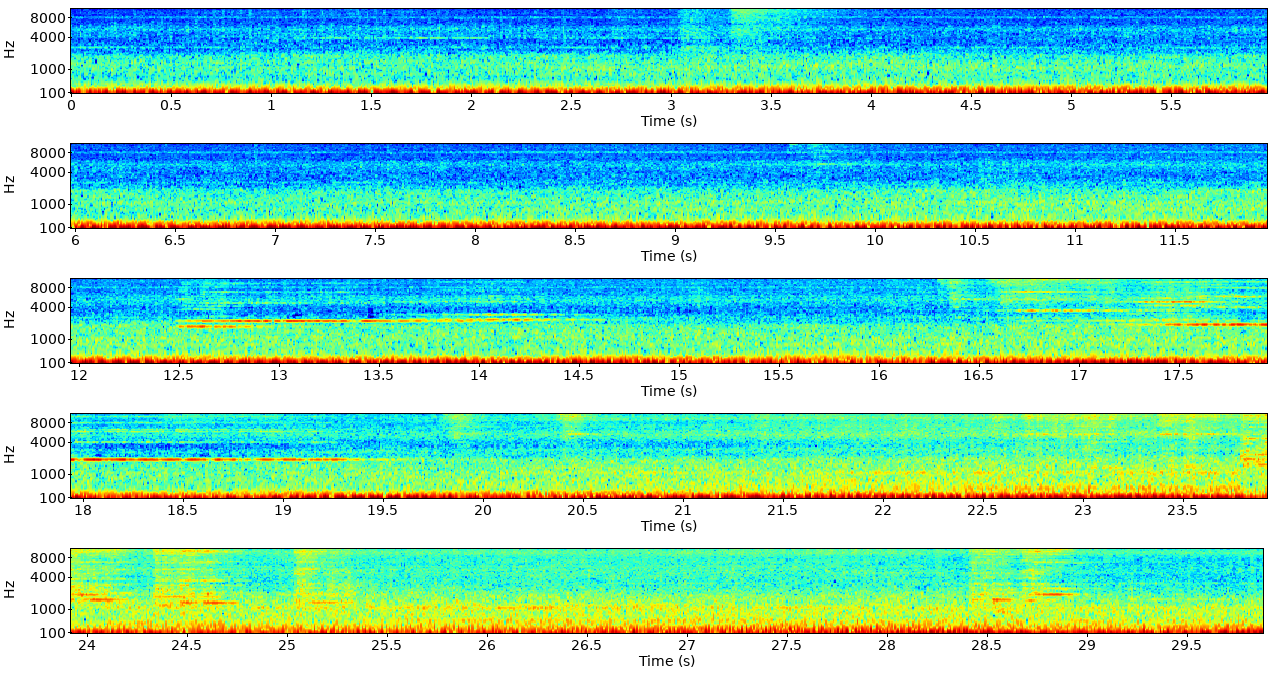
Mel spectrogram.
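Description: CSX freight train's diesel locomotives running steadily as the train approaches and passes close by, with a deep engine drone. A high wheel squeal comes briefly twice around the middle, and sharp clicks and rattles from the wheels and cars follow in the latter part.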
